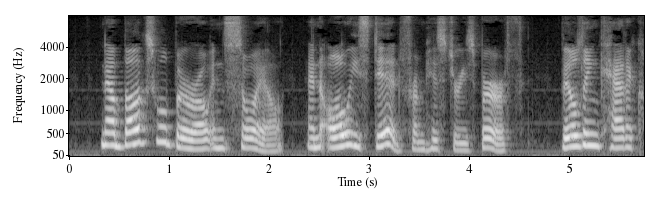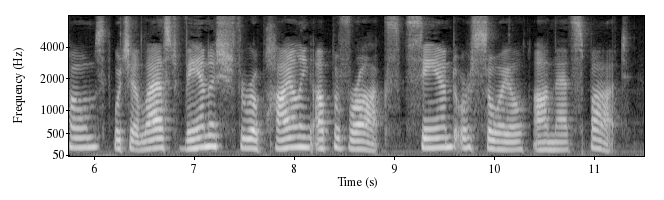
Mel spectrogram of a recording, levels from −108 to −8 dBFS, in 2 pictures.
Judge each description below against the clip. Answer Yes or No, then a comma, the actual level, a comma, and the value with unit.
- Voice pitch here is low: No, high, 200 Hz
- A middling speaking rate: Yes, average, 155 wpm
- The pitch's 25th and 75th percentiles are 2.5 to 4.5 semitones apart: Yes, average, 3.9 semitones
